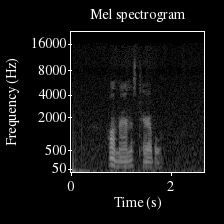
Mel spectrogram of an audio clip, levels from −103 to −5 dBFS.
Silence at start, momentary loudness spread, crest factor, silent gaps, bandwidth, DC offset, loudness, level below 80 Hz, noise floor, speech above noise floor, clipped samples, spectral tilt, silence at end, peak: 0.05 s; 13 LU; 24 dB; none; 16.5 kHz; under 0.1%; -54 LUFS; -84 dBFS; -76 dBFS; 20 dB; under 0.1%; -4 dB/octave; 0 s; -34 dBFS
